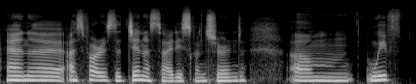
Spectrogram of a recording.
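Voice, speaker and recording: A woman answers questions at a panel with a lowish, mellow and smooth voice. She halts often, restarting sentences with fillers. The sound is dry and close. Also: fairly even intonation, a little slow, no room sound. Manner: hesitant, many fillers and restarts. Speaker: media executive answering questions.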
